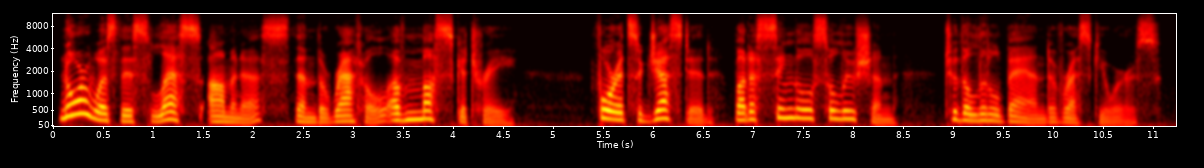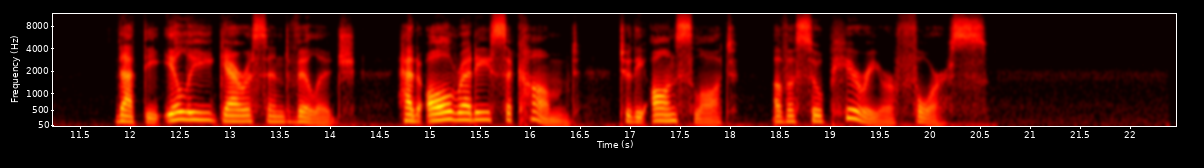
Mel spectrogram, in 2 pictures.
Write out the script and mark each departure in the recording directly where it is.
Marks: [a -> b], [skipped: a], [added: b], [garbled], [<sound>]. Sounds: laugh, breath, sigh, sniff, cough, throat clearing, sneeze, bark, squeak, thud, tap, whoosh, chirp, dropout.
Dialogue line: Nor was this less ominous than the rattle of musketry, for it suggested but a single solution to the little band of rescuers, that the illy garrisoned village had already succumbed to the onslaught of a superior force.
Nor was this less ominous than the rattle of musketry, for it suggested but a single solution to the little band of rescuers, that the illy garrisoned village had already succumbed to the onslaught of a superior force.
